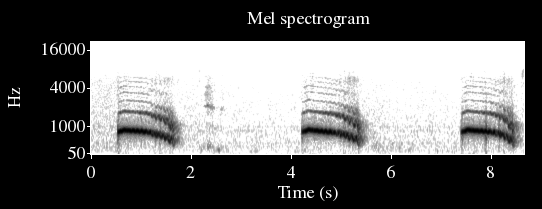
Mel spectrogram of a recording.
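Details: Eastern screech owl, a Florida owl, giving its trill, the call it makes most often: three quavering, horse-like trills, each about a second long, holding steady then dipping at the end, spaced three to four seconds apart.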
